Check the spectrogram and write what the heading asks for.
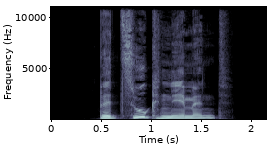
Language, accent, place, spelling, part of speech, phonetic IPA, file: German, Germany, Berlin, bezugnehmend, adjective, [bəˈt͡suːkˌneːmənt], De-bezugnehmend.ogg
- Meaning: respective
